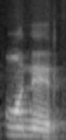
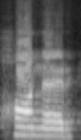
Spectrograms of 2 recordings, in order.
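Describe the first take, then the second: First: The word starts directly with a vowel sound. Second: The word starts with an audible h sound. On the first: The speaker calls it right. "ऑनर आप और भी ले सकते हैं" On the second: The speaker calls it wrong. "अब आप कभी इसको हॉनर ... नहीं पढ़ेंगे"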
